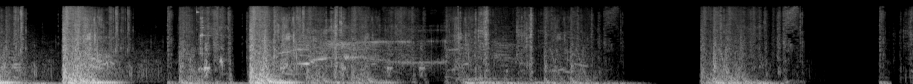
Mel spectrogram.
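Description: A shotgun fires loud booming blasts, one after another.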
